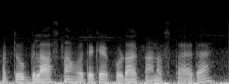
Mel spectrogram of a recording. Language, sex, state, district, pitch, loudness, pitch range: Kannada, male, Karnataka, Bangalore, 110 Hz, -17 LUFS, 100-120 Hz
